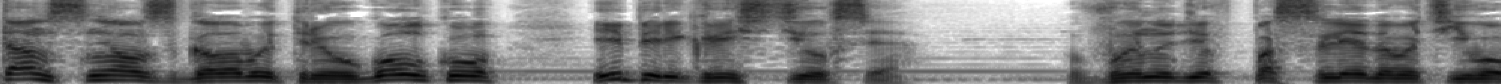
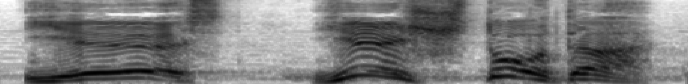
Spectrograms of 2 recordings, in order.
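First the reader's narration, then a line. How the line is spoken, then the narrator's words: Incredulous shout, big fellow. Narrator (Russian): Словно не веря в удачу, закричал один детина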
